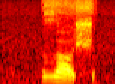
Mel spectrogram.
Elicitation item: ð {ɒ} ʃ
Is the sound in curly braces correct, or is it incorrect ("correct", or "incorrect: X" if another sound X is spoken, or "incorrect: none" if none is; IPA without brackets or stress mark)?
correct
